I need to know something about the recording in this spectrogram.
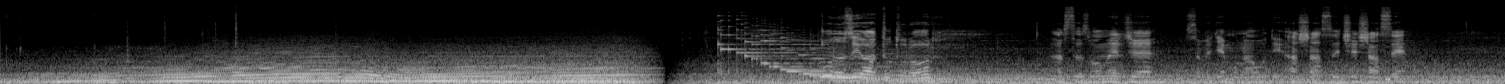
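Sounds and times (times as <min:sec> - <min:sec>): car engine accelerating: 0:00.3 - 0:06.7.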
